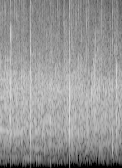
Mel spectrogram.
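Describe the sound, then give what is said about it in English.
Audience applause in a church, given to a decorating team: a fairly faint, steady patter of clapping with a few sharper individual claps standing out. “Would you stand up? Is anybody in here? Oh, good. We applaud you.”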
